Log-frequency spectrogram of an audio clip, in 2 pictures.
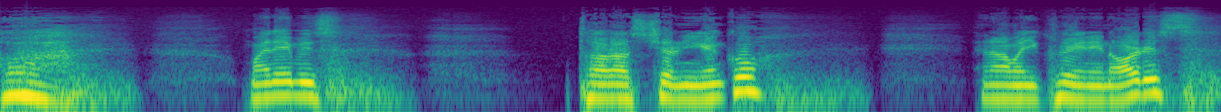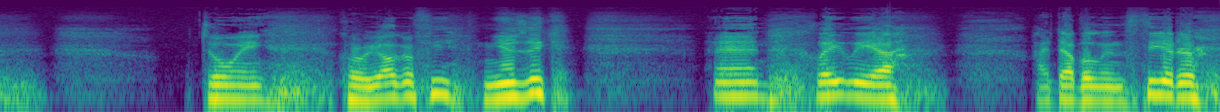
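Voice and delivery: winded, catching breath. A Ukrainian artist introducing their work to an audience, out of breath. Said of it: "let me catch my breath a little bit".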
